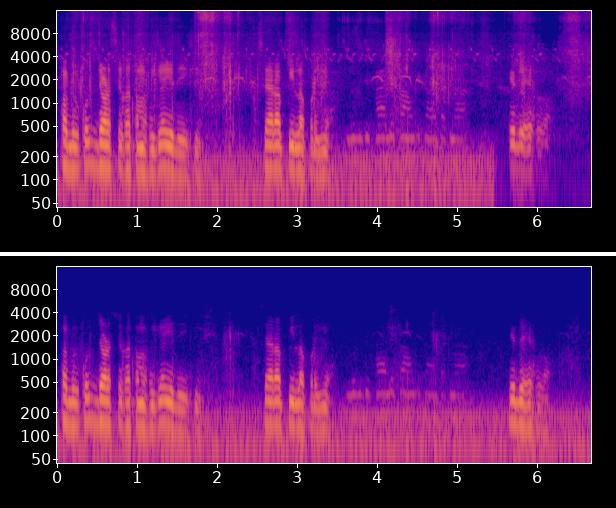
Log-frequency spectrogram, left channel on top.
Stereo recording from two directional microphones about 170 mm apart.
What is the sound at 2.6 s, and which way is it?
Speech, 5° left (ahead or behind).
